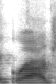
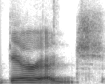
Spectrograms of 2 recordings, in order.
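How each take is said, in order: First: Said in the usual way. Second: Garage said as GARE-idge; English-style garage. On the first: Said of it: "she doesn't say garage". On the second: Retold or imitated. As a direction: stress the first syllable of garage, ending like "ridge". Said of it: "she says garage or garage".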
